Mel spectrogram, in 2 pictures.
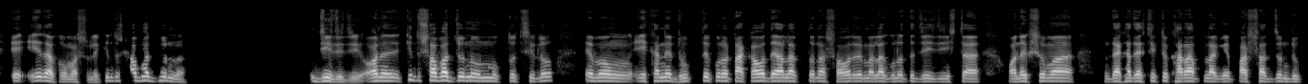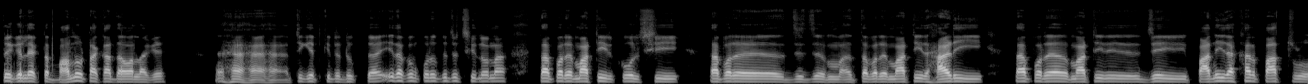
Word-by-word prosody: এ - - +3 0.2
এরকম 135 -7 +3
আসলে 110 0 -9
কিন্তু 170 +1 -4
সবার 180 0 +1
জন্য 160 -6 -1 1.5
জি, - - +5
জি, - - 0
জি। 105 - -4 0.2
অনে 170 +1 +6 0.2
কিন্তু 205 -4 -5
সবার 185 0 +8
জন্য 180 -1 +4
উন্মুক্ত 155 -2 -3 0.2
ছিল 150 0 -5 0.5
এবং 165 -1 +4 0.3
এখানে 160 +2 +1
ঢুকতে 150 +5 -3
কোন 170 - +2
টাকাও 160 +2 +5
দেয়া 155 -1 +7
লাগতো 155 0 -1
না। 150 - +3
শহরের 150 +2 +1
মেলাগুলোতে 145 0 0
যেই 145 -1 -3
জিনিসটা 135 +1 -2 0.4
অনেক 150 +2 +2
সময় 155 -1 +4 0.5
দেখা 145 +1 +4
যাচ্ছে 155 +2 +1
একটু 170 - -3
খারাপ 150 0 +5
লাগে। 140 -1 +2
৫-৭ 140 +1 +1
জন 155 -2 -2
ঢুকতে 135 +4 -4
গেলে 150 -1 +2
একটা - - -3
ভালো 170 - +2
টাকা 140 -1 0
দেওয়া 125 0 +3
লাগে। 115 +2 -5 0.7
হ্যাঁ, 125 -4 0
হ্যাঁ, 105 -2 -2
হ্যাঁ, 100 0 -8
টিকেট 145 0 -5
কেটে 130 -1 -8
ঢুকতে 130 - -9
হয়। 145 - -2
এরকম 165 -2 -1
কোনো 155 0 -1
কিছু 160 0 -6
ছিল 150 -2 -7
না। 150 - 0 0.4
তারপরে 145 +1 +3
মাটির 140 +1 +2
কলসি, 140 -1 -4 0.4
তারপরে 140 +1 +2 0.5
যে, 125 - -6
যে 130 - -4 0.2
মা 115 - -4 0.2
তারপরে 130 -1 0
মাটির 135 +2 0
হাঁড়ি, 140 +3 +5 0.5
তারপরে 145 0 +2 0.3
মাটির 140 +2 0 0.4
যেই 145 -1 0 0.3
পানি 130 +5 +4
রাখার 150 +1 +1
পাত্র, 140 0 +1
145 Hz, 165 wpm, -22 LUFS, 135-155 Hz, 1.5 s, সবার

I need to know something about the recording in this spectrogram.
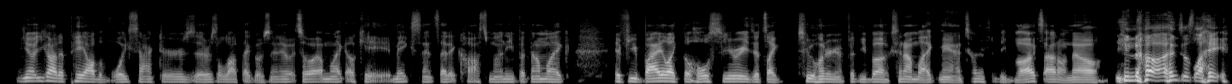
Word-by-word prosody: you 145 - -10
know, 155 - +1
you 155 - -5
gotta 150 -5 +2
pay 150 -2 -2
all 130 -2 +2
the 110 - -8
voice 115 +3 -5
actors, 120 -1 -7
there's 115 +1 -5
a - - -7
lot - - -4
that - - -5
goes - - -5
into 120 +2 -7
it. - - -10
So, 120 +1 -2
I'm 125 0 -3
like, 120 0 -5
"Okay, - - -6
it - - -11
makes 130 +1 -6
sense - - -9
that - - -3
it - - -7
costs - - -8
money." 120 +1 -5
But - - -8
then 125 - -2
I'm 125 - -2
like 120 -3 -3 0.4
if 140 0 -2
you 140 - +2
buy, 140 +3 +5
like, 145 -2 +5
the - - 0
whole 135 +1 0
series, 135 -1 -1
it's 120 - -3
like 105 -1 0 0.2
250 125 -3 -2
bucks, 115 -1 -1
and 125 - 0
I'm 115 0 0
like, 105 0 -1
"Man, 115 -2 -2
250 120 -1 -9
bucks, 110 +7 +2
I 115 - +3
don't 110 -4 -3
know." 110 0 +2 0.2
you 190 - +5
know, 185 - +9
I'm 190 -1 +8
just 185 -3 -2
like 160 -2 +5
125 Hz, 275 wpm, -23 LUFS, 115-140 Hz, 0.4 s, know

